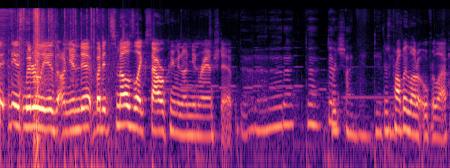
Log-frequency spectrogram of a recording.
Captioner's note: hums "Y'all Ready for This" tune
